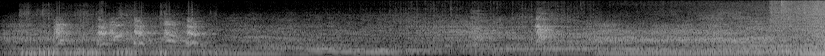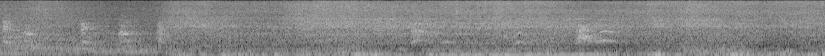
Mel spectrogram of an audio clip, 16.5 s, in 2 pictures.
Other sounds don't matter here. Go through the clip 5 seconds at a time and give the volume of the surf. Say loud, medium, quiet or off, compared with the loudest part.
off, medium, loud, loud.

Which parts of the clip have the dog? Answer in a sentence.
The dog can be heard from 0.1 to 2.2 s, from 4.7 to 5.7 s, from 8.2 to 10.1 s and from 12.3 to 14.4 s.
